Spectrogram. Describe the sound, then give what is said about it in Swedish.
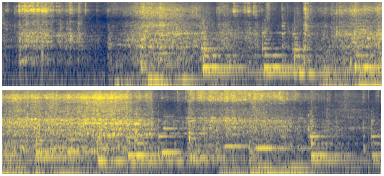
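A lawn mower engine runs steadily, a loud buzzing drone whose pitch wavers slightly up and down over a rough, noisy whir, with no voices. “Nå, gräsklipparen såklart.”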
